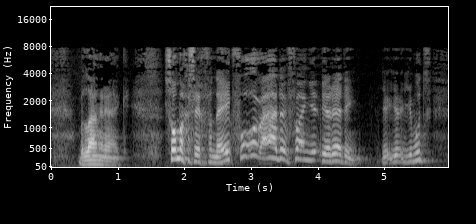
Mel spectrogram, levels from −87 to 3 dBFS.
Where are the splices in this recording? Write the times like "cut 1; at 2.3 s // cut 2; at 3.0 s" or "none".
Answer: cut 1; at 2.7 s // cut 2; at 4.1 s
